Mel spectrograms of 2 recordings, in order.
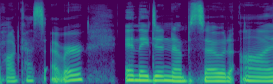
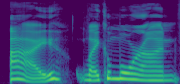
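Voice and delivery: ordinary delivery

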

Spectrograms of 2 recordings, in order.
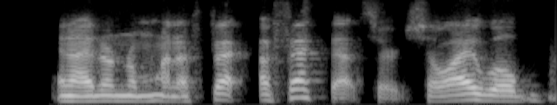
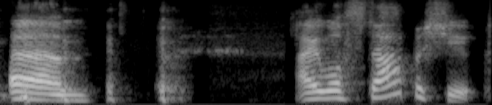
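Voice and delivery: ordinary delivery

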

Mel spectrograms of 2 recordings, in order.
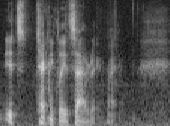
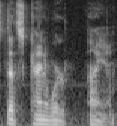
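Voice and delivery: ordinary talk

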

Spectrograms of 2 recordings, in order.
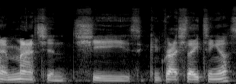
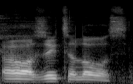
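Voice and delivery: mock French accent; 4 dB louder, slower than usual. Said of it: "speaking foreign languages in an accent".

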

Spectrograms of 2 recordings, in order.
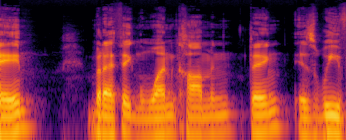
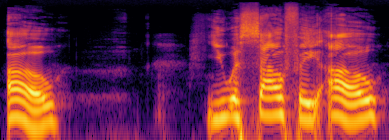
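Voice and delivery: very high, loud Londoner's question; mock London accent; 10 semitones higher, 6 dB louder, much slower than usual. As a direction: squeal it in a put-on London accent. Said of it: "just from that accent".

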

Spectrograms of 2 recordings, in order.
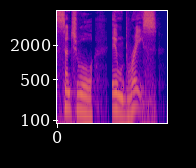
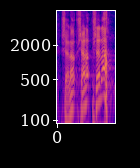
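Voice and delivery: mock angry father; 4 semitones higher, 5 dB louder than usual. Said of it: "He's like, he's like".

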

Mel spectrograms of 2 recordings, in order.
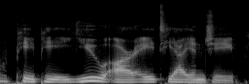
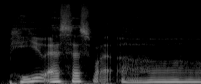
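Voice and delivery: dawning realization; 5 semitones lower, 11 dB quieter than usual. Retold or imitated. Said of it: "I was like".

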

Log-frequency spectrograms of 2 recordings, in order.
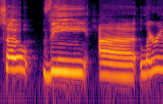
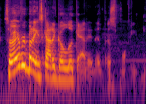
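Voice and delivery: ordinary talk, nothing marked

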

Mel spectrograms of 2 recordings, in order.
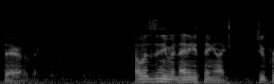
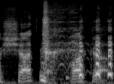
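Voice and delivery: mock outrage; 9 semitones higher, 11 dB louder, slower than usual. Playful protest among friends.

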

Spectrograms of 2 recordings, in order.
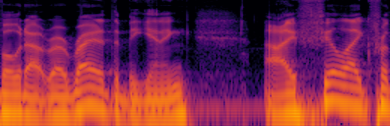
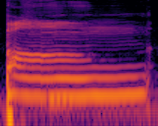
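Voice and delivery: high sung "bong"; ringing vocal bong; clock chime; 10 semitones higher than usual. Acted. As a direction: imitate a tolling clock. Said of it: "it's the clock".

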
